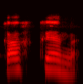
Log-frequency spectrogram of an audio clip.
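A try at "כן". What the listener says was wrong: Только не кен, а кан. Слегка же поправляю, но будет кан,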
